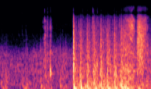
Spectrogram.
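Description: A gun is reloaded with metallic clicks.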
